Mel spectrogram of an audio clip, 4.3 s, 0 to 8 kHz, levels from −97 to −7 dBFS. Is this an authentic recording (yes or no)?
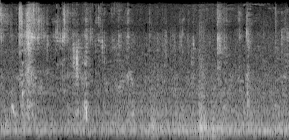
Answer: yes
